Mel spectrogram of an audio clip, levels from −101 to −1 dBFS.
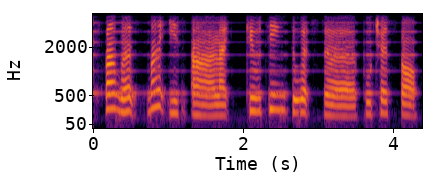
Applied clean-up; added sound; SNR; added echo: neural mask model RNNoise.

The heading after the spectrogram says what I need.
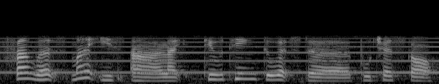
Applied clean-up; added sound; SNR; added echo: none; Bowed string instrument; 9 dB; none.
